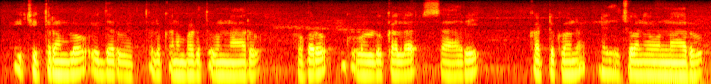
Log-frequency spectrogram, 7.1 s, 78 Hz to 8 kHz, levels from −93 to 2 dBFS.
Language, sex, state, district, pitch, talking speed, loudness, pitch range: Telugu, male, Telangana, Hyderabad, 135 Hz, 110 wpm, -17 LUFS, 130-150 Hz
